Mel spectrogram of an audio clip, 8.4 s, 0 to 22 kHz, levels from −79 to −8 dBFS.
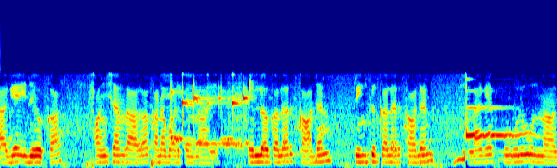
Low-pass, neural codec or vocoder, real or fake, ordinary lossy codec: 3.6 kHz; vocoder, 44.1 kHz, 128 mel bands, Pupu-Vocoder; fake; none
